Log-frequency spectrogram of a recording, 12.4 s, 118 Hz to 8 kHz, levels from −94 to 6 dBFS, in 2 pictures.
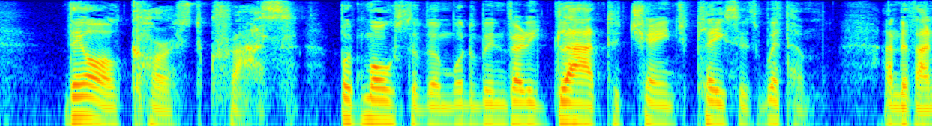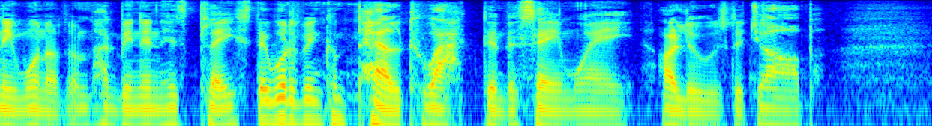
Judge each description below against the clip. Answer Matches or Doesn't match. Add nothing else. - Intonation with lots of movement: Doesn't match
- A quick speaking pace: Matches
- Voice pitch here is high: Doesn't match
